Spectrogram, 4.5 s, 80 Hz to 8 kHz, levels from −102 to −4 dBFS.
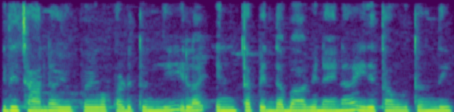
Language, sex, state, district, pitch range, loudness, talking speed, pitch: Telugu, female, Telangana, Karimnagar, 220-230 Hz, -22 LUFS, 120 wpm, 225 Hz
